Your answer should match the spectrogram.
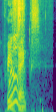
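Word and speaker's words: prix fixe: And so do you say pre-fee, Michaela? – No. – When you talk about the price, the fixed menu. How do you pronounce it? – Prefix. – Prefix. Yeah. – Okay, that's how I'll say it now.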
